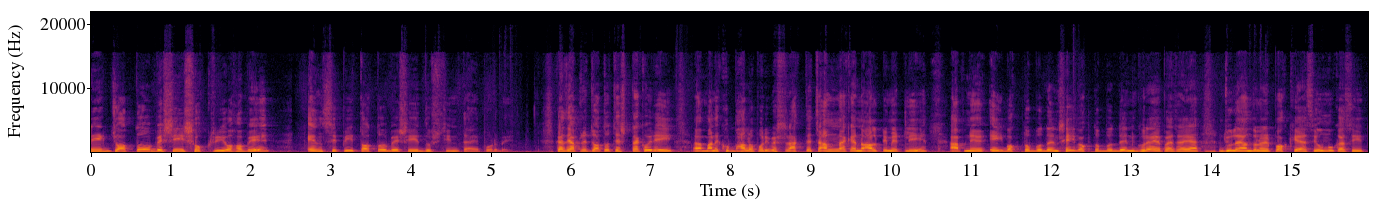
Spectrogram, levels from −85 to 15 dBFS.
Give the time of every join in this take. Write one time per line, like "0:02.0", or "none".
none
